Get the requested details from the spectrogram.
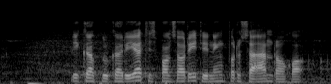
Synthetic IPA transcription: liɡ̥a̤b̥ulɡaɾiad̪̥i̤spɔnsɔɾid̥̪e̤nɪŋpəɾusaanrɔkɔʔ

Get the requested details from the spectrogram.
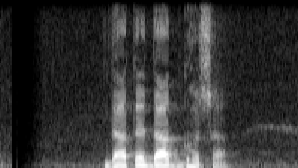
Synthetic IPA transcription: d̪at̪ed̪at̪̚ɡʱɔʃa

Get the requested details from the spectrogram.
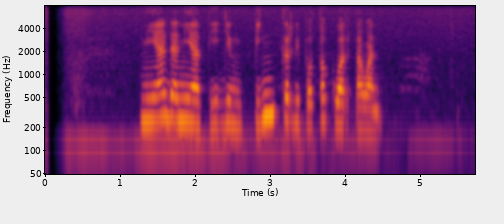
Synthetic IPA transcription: niadaniat̪id͡ʒɨŋpiŋkɨrdipɔt̪ɔkuwart̪awan

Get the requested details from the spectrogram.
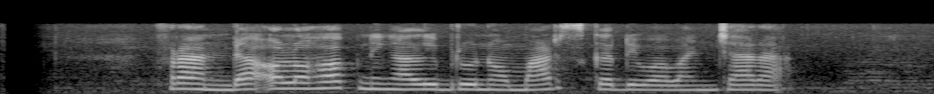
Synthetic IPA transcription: fɾandaʔɔlɔɦɔk̚niŋalibɾunɔmarskɨrdiwawaɲt͡ʃaɾa

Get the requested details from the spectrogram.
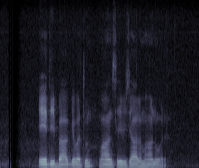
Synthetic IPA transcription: eːd̪ibaːɡjeʋat̪unʋaːanseːʋiɕaːləmaɦanuʋə̰nə

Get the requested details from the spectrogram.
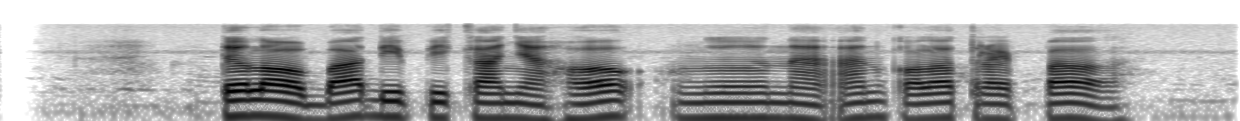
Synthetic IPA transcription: t̪əlɔbadipikaɲaɦɔŋənaʔankɔlɔt̪ɾɛpəl

